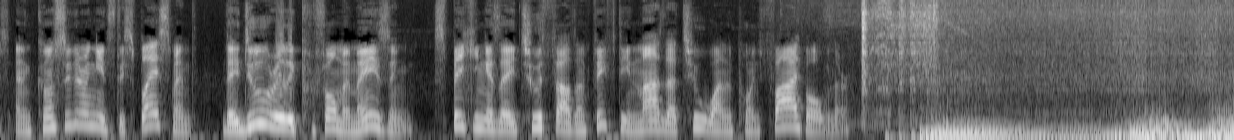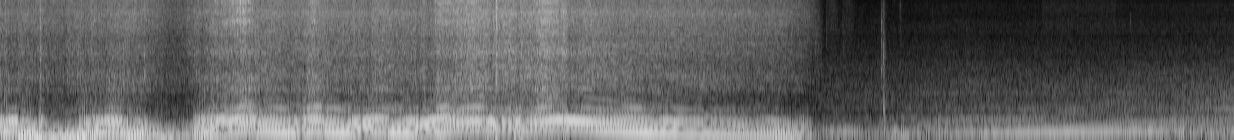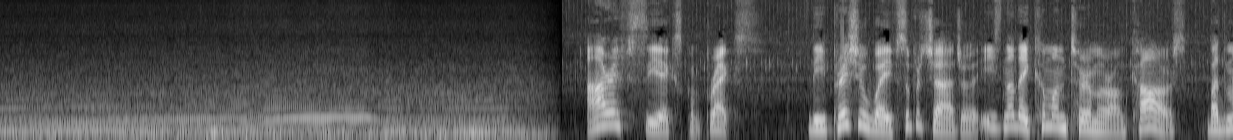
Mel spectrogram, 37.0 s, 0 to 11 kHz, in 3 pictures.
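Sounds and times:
car engine revving: 0:08.6 - 0:30.5
car accelerating heard from cabin: 0:08.8 - 0:30.3.

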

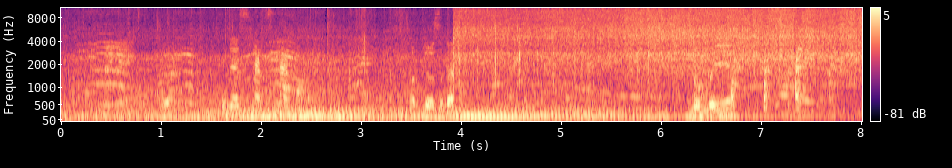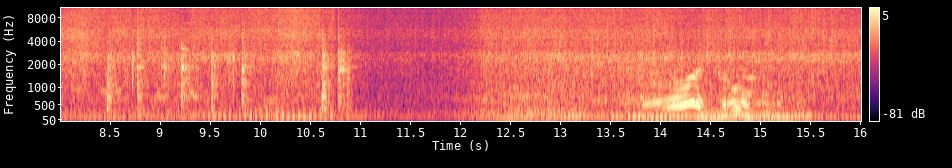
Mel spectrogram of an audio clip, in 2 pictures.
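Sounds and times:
vegetables sizzling in hot oil: 0:03.7 - 0:16.0.

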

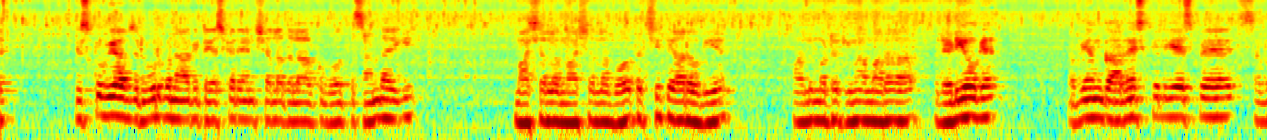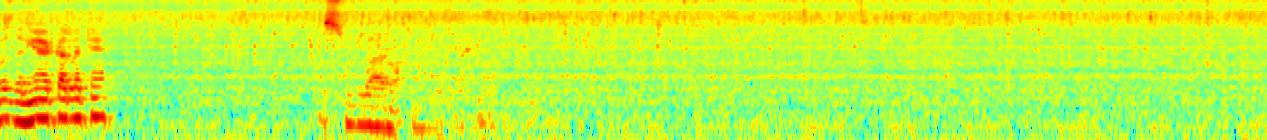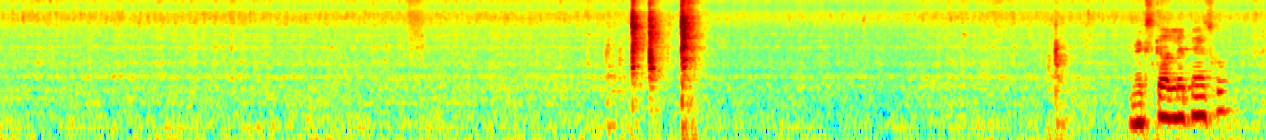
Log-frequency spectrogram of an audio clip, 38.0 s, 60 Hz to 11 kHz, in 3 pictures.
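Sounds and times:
pot simmering with low hiss: 0:00.0 - 0:38.0
sharp knocks: 0:31.4 - 0:32.4.

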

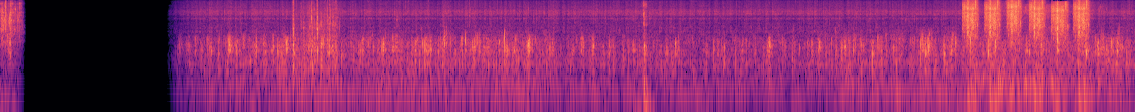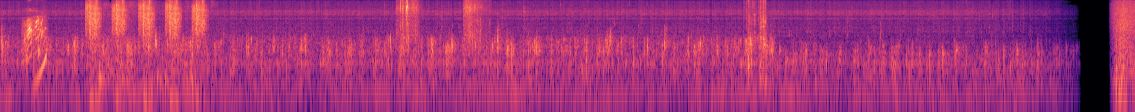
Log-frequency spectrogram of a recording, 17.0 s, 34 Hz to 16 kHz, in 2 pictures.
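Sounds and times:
pot bubbling and simmering: 0:01.3 - 0:16.6.

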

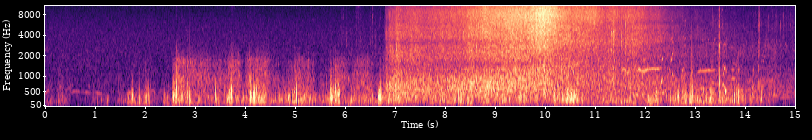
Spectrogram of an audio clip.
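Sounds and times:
spray raining on microphone: 0:06.8 - 0:14.2
geyser erupting with rushing hiss: 0:06.8 - 0:14.4.

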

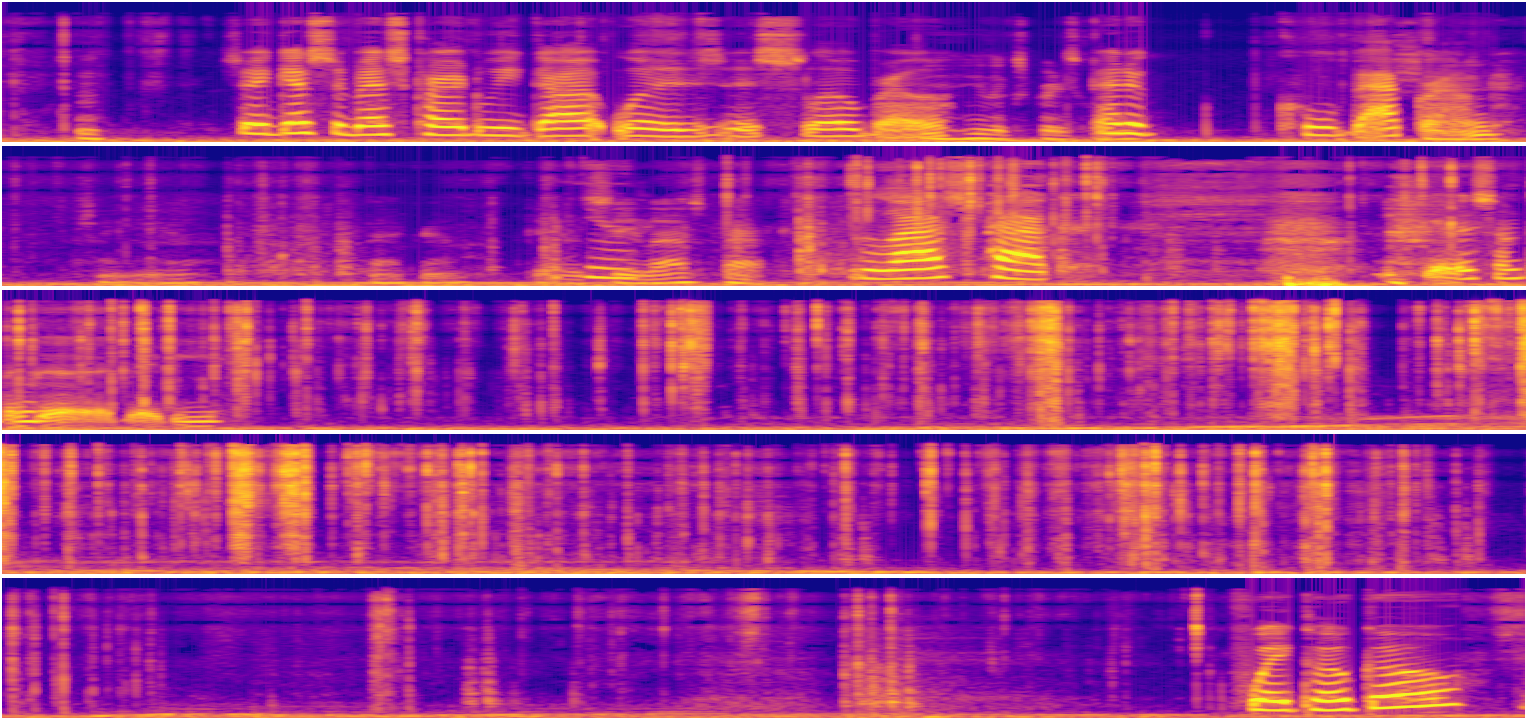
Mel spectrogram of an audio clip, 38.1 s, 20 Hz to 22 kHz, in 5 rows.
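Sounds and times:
foil wrapper crackling and crinkling: 0:11.2 - 0:31.3, 0:32.2 - 0:33.9.

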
